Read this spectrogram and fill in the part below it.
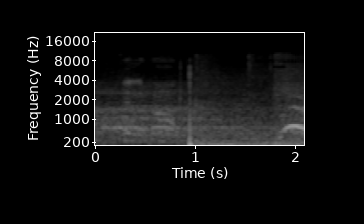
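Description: A foot kicks a ball with a sharp thud.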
